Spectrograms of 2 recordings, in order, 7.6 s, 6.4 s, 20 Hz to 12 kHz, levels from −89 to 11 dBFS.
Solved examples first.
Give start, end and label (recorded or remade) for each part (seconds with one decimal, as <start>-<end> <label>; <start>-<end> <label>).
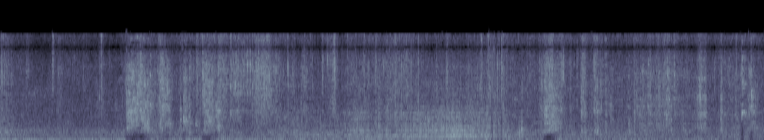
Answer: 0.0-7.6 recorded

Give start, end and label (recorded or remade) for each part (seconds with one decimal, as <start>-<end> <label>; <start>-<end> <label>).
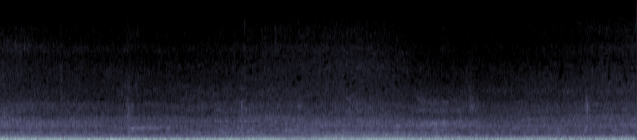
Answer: 0.0-6.4 recorded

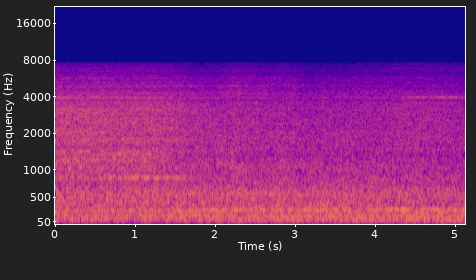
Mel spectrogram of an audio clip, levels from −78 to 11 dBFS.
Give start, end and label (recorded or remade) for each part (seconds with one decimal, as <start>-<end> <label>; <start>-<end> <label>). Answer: 0.0-5.1 recorded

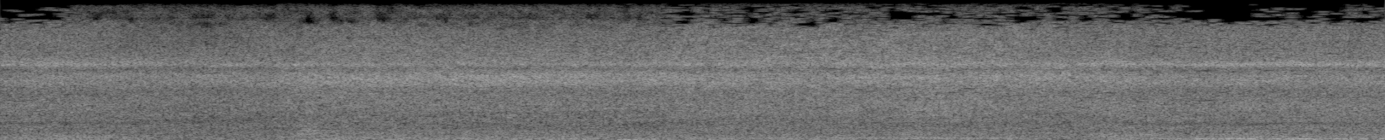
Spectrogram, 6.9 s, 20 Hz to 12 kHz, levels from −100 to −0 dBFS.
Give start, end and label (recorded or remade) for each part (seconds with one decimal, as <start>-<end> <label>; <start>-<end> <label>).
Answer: 0.0-0.4 recorded; 0.4-3.3 remade; 3.3-6.9 recorded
